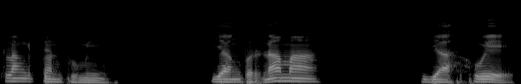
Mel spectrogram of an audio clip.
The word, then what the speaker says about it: Yahweh: dan bumi yang bernama Yahweh tulisannya dalam bahasa aslinya yaitu Ibrani adalah yogurt hwahae dibaca dari belakang dan bacanya yahwe barangsiapa mengenal nama Sang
